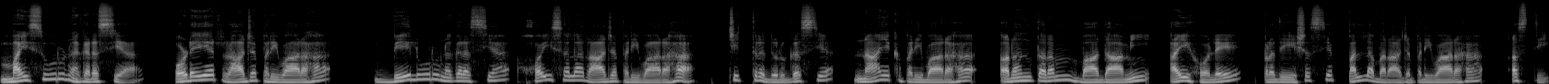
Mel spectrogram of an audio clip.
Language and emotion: Sanskrit, neutral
